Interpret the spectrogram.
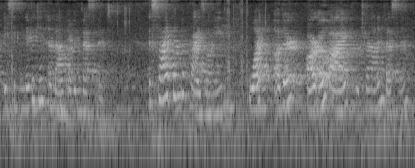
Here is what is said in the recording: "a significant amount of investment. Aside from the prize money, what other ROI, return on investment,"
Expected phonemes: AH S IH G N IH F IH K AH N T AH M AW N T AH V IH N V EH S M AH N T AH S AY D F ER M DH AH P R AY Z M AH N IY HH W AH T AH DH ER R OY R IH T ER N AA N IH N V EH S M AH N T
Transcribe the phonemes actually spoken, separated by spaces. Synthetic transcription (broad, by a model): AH S IH G N IH F IH K AH N T AH M AW N T AH V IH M V EH S M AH N T AH S AY D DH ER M DH AH P R AY Z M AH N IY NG W AH T AH DH ER R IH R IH T ER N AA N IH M V EH S M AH N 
